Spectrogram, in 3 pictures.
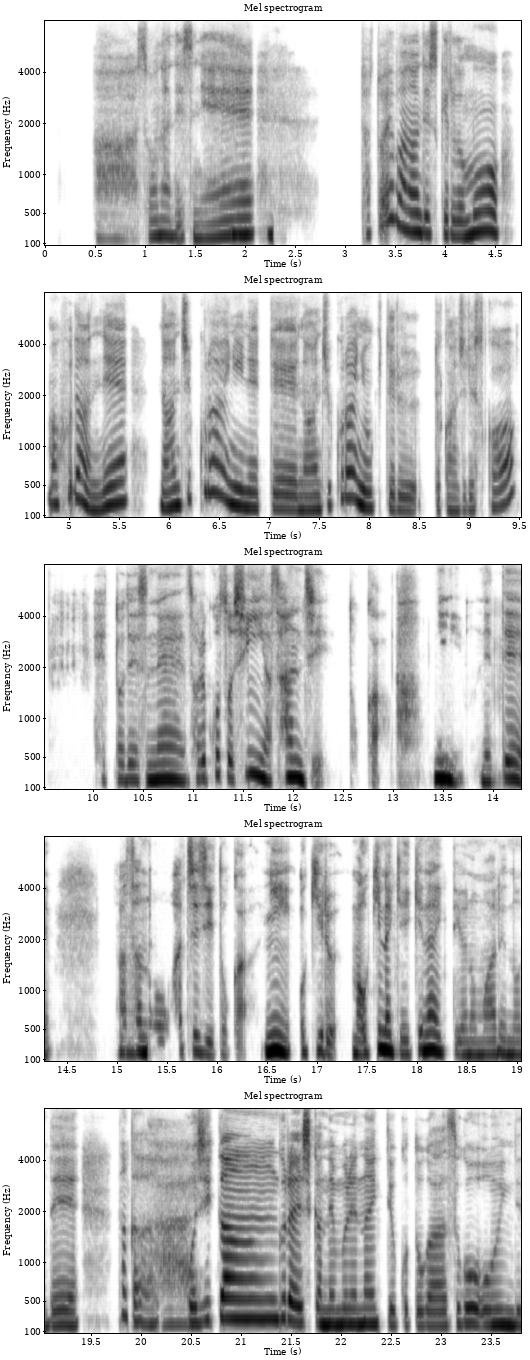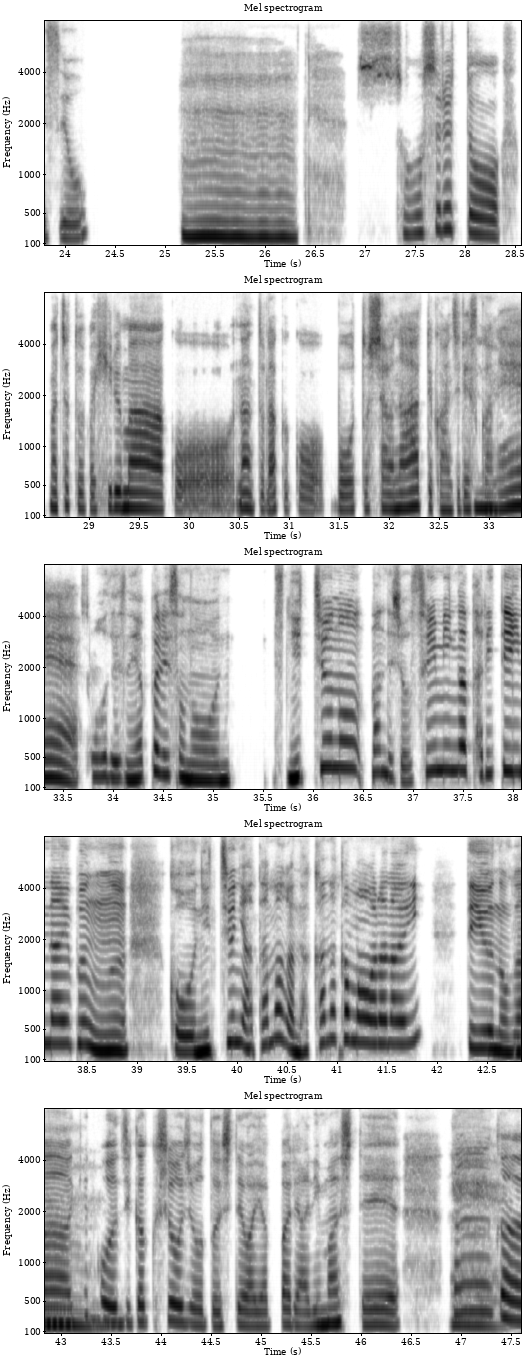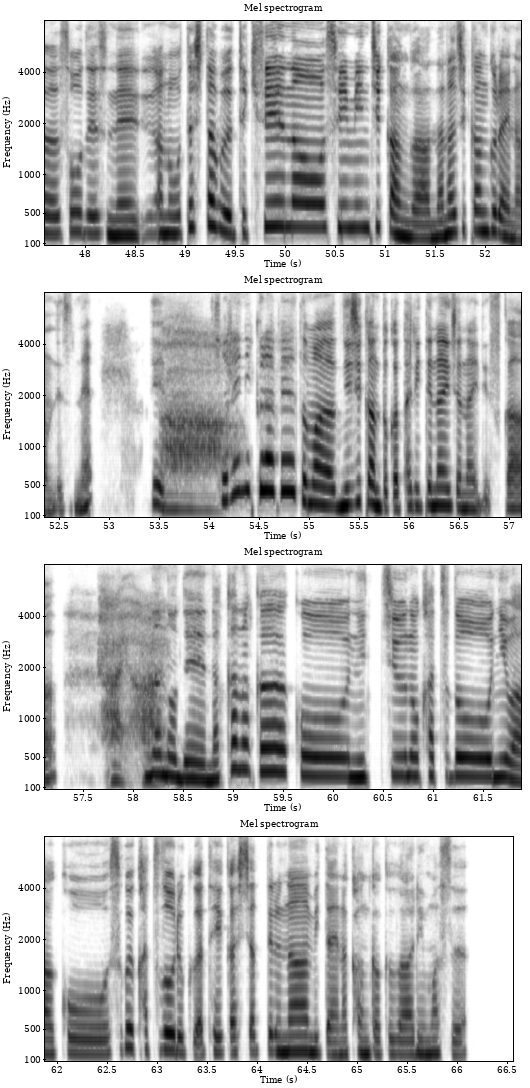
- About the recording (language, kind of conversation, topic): Japanese, advice, 眠れない夜が続いて日中ボーッとするのですが、どうすれば改善できますか？
- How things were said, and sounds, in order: none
